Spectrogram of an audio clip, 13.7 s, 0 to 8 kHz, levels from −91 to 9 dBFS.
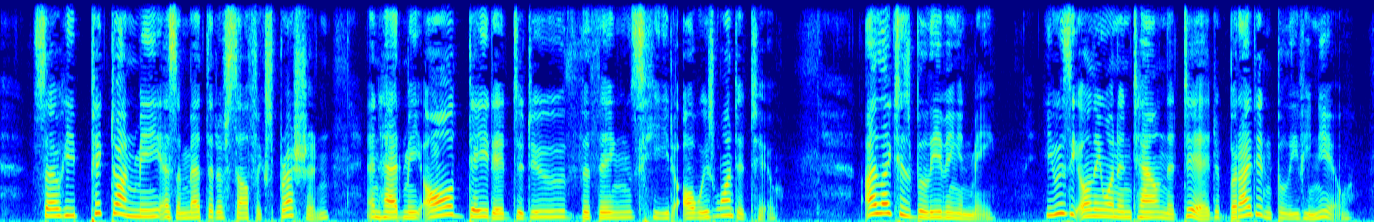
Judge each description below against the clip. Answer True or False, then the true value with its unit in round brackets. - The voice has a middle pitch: False (200 Hz)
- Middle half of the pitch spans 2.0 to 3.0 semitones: False (4.5 semitones)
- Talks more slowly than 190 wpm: False (195 wpm)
